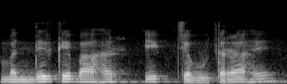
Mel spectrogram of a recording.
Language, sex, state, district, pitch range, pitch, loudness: Hindi, male, Uttar Pradesh, Lucknow, 110-125 Hz, 120 Hz, -18 LUFS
